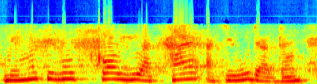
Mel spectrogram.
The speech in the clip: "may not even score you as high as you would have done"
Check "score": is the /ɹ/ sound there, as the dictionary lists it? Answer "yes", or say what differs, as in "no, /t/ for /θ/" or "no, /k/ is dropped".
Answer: no, /l/ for /ɹ/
